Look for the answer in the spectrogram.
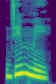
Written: ಜಿಮ್ಮೆ

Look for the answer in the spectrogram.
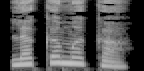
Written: ಲಕುಮುಕಿ

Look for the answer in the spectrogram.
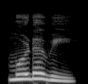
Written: ಮೊಡವೆ

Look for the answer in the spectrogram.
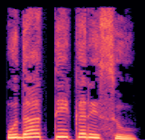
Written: ಉದಾತ್ತೀಕರಿಸು

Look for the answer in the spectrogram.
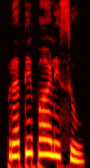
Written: ಪ್ರತಿಪಾಲಿಸು

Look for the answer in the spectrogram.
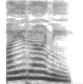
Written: ಐರಣಿ

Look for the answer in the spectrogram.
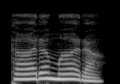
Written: ದುರ್ಮಾರಿ

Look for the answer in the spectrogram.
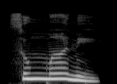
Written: ಸುಮ್ಮಾನಿ

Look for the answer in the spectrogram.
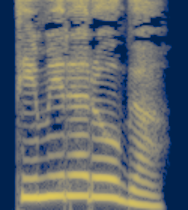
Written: ತಿಮಿರರೋಗ

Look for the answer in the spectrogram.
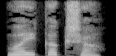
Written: ವೈಕಕ್ಷ

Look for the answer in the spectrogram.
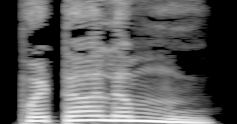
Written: ಪಟಾಲಮು

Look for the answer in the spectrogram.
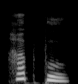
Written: ಹಪ್ಪು

